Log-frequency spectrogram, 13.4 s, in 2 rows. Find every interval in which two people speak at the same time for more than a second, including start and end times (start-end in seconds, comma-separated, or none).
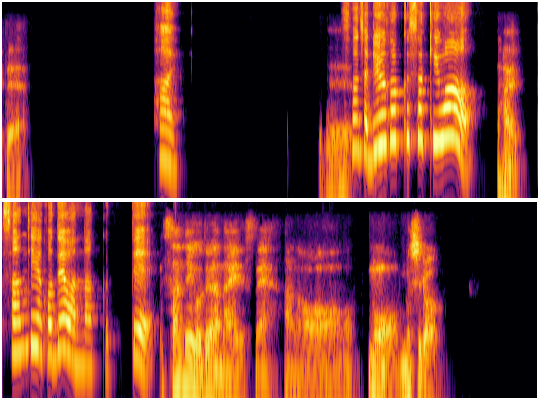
none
